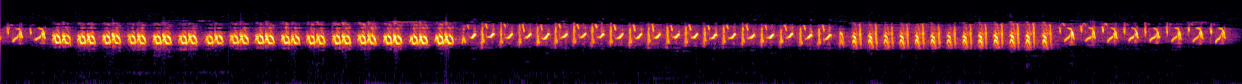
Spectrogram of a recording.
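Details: Song of the two-barred crossbill: a sustained chain of trills, starting with even chirps, moving to a faster finer rattle, then a coarse buzzy section and a final looser series, clean background.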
